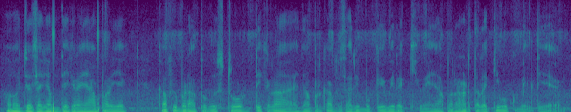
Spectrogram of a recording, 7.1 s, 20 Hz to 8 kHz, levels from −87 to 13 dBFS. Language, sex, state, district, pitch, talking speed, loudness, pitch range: Hindi, male, Uttar Pradesh, Muzaffarnagar, 90 Hz, 285 wpm, -28 LUFS, 85-95 Hz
